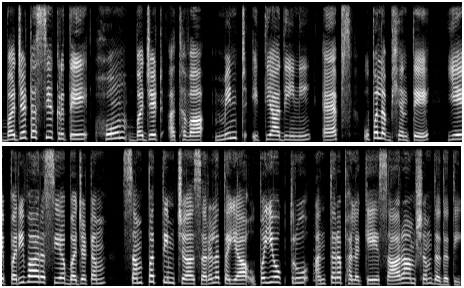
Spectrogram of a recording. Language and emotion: Sanskrit, neutral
